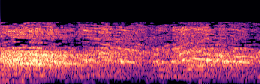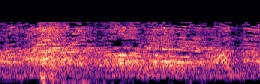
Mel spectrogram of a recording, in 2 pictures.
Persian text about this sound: یک صلوات خیلی بلند بفرستید.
